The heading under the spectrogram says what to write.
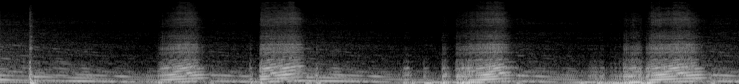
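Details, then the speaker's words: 2004 Mazda RX-8 track car with makeshift intake manifold, just started after sitting, very hot day, exhaust manifold, mid pipe and exhaust fitted: engine speed swings up and down every second or two, exhaust sagging; will not idle, wants to stall. "It will not idle. It wants to die if I let it go slightly. Well, instead of me talking that it's gonna die, just hear how the exhaust sounds."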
